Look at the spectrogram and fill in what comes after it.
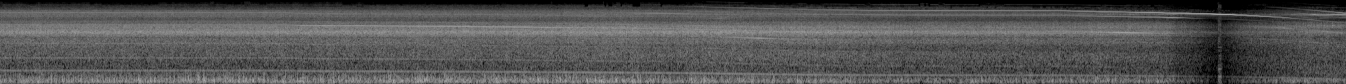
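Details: Align 450M RC helicopter motor after replacing upper and lower main shaft bearings: high electric whine sweeping down as rotor slows, gritty edge underneath; grinding from the motor, owner suspects worn internal bearings.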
